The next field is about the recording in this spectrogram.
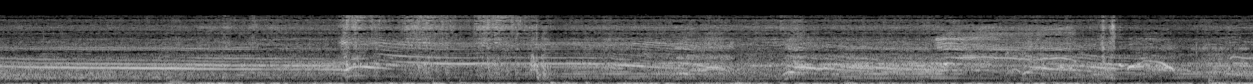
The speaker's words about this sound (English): So this is the 18-second yell. This is the 18-second yell from the final fight scene. And here we go.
